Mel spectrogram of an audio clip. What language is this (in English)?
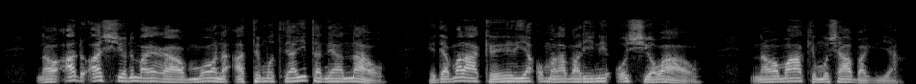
Kikuyu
